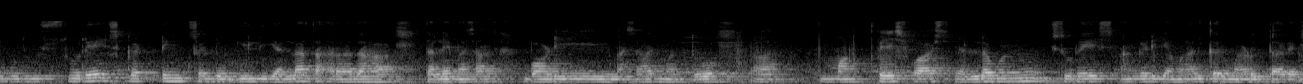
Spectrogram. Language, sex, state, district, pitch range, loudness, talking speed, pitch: Kannada, male, Karnataka, Shimoga, 120-130 Hz, -25 LUFS, 90 wpm, 125 Hz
